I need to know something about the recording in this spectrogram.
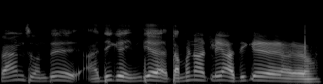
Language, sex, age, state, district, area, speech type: Tamil, male, 18-30, Tamil Nadu, Tiruvarur, urban, spontaneous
